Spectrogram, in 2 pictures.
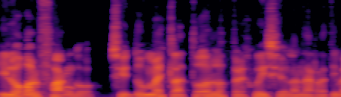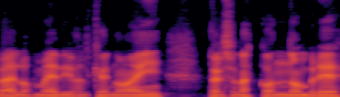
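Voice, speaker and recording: Speaking at a fairly quick pace in a Canarian accent, a man with a medium pitch uses lively intonation and an animated, bright, sharp tone, in a very clean recording with a silent background and a dry, close sound with no echo. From Canary Islands. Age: 40s. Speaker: radio journalist. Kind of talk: book presentation talk. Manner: fast.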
